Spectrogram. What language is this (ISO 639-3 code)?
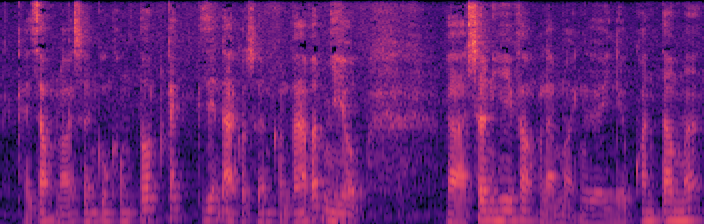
vie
